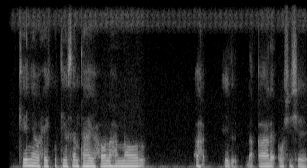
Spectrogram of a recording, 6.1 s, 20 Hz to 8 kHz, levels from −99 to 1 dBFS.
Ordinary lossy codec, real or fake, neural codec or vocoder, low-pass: none; real; none; none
